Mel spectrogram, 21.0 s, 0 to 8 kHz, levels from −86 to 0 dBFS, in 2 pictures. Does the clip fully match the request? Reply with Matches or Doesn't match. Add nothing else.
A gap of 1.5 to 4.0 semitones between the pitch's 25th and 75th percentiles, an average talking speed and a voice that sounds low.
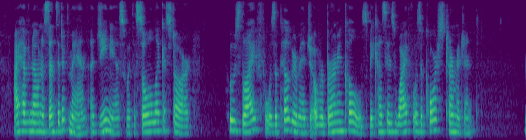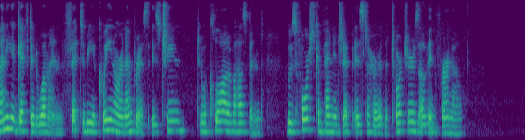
Doesn't match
